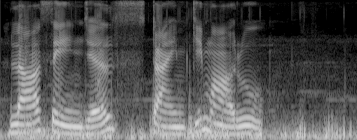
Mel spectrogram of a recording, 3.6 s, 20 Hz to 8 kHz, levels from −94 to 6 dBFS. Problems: background sounds at intervals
